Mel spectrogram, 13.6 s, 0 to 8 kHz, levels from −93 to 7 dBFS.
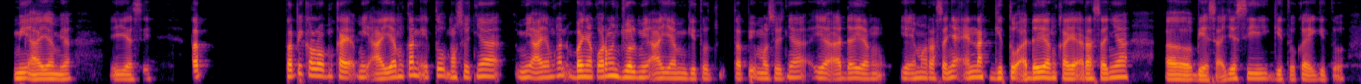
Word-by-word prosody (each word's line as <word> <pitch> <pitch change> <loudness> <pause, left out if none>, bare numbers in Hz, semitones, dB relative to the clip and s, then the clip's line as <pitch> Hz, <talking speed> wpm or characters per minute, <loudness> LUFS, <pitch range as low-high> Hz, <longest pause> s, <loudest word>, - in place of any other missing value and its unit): Mie 145 +1 +1
ayam 125 +2 +3
ya? 125 +2 -2 0.4
Iya 120 0 -2
sih. 130 +2 -15 0.4
Tap - - +2 0.7
tapi 195 +7 +1
kalau 205 -2 +5
kayak 160 -4 +3
mie 170 - -3
ayam 150 +7 +2
kan, 220 0 +4
itu 205 +3 -3
maksudnya 185 +3 -1
mie 170 +1 -3
ayam 170 +4 +1
kan 220 +1 -4
banyak 180 0 +5
orang 200 +4 +4
jual 170 -2 +5
mie 170 - -1
ayam 145 -1 -1
gitu 135 -1 -5 0.2
tapi 135 - -3
maksudnya 140 +3 -4
ya 150 -2 -2
ada 145 +2 -1
yang 135 -2 -2 0.2
ya 145 -4 -4
emang 150 +1 -3
rasanya 145 +6 -1
enak 170 +3 +2
gitu, 150 +1 +1
ada 145 - +2
yang 155 -2 +5
kayak 135 -1 +3
rasanya, 140 +6 +1 0.4
eee, 120 -2 +4
biasa 110 -2 -2
aja 135 - +1
sih 135 0 -3
gitu 120 -1 -6
kayak 110 -5 -1
gitu. - - -10
145 Hz, 195 wpm, -22 LUFS, 135-170 Hz, 0.7 s, kalau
